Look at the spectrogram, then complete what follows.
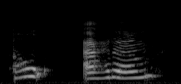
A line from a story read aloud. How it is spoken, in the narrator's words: she said, more than a little choked up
